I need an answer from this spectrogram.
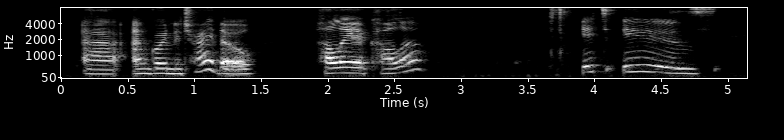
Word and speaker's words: Haleakala: main body pattern, is something that I can't pronounce by Cookie A. I'm going to try though. Haleakala. It is Haleakala.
